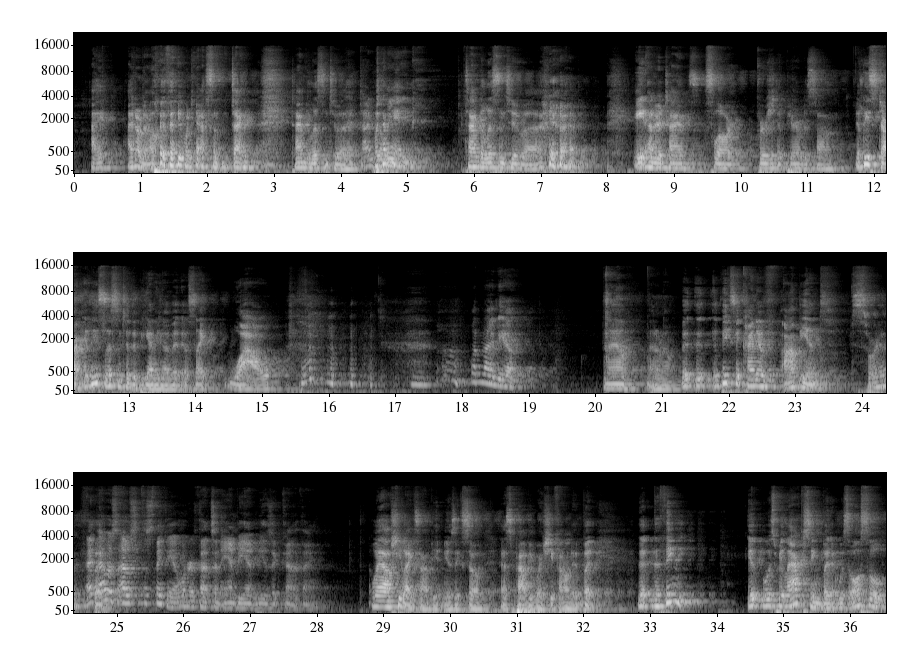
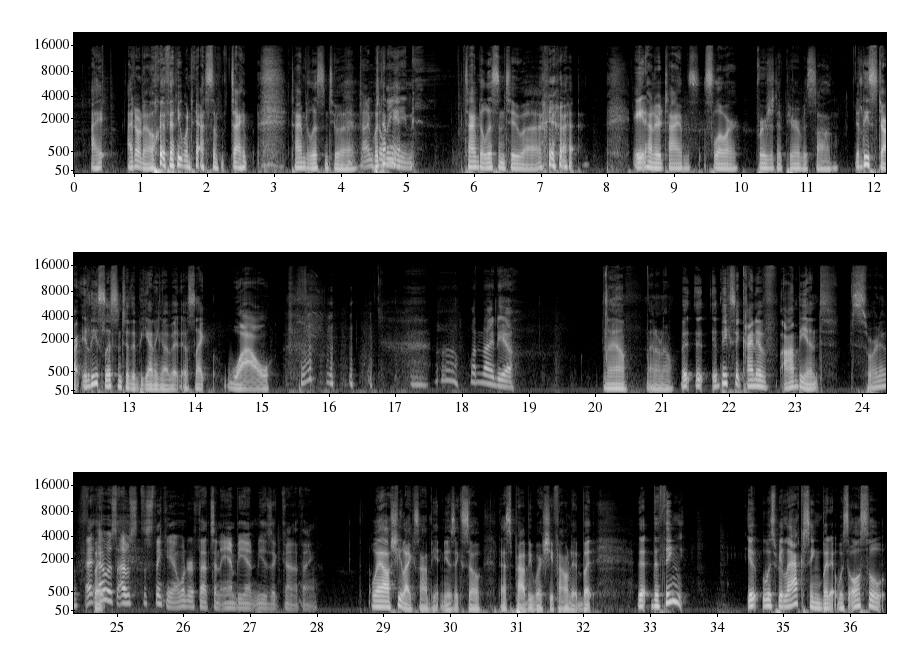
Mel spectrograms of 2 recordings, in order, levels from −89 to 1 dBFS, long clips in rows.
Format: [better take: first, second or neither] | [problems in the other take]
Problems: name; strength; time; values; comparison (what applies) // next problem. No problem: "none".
second | room echo; noticeable; dies away in 0.9 s // off-mic speech; far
